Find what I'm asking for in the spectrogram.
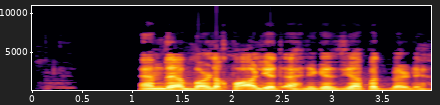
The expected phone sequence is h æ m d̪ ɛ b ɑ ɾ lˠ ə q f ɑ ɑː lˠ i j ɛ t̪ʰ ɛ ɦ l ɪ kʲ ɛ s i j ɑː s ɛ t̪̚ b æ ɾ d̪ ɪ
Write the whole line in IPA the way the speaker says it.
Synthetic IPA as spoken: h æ m d̪ ɛ b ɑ ɾ lˠ ə q f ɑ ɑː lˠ i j ɛ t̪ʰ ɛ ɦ l ɪ ɡʲ ɛ z i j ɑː f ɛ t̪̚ b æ ɾ d̪ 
